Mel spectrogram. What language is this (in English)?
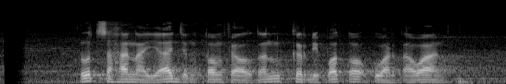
Sundanese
